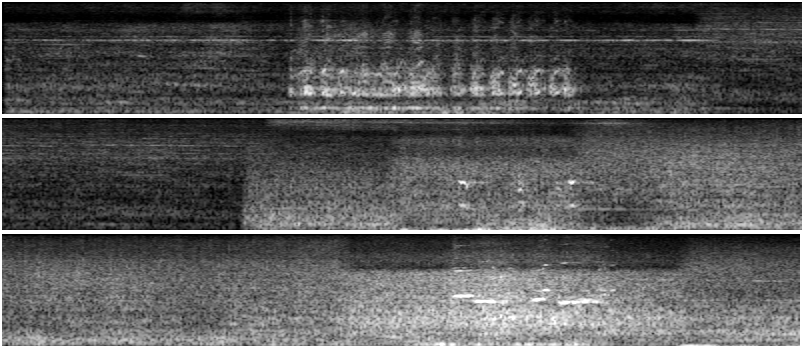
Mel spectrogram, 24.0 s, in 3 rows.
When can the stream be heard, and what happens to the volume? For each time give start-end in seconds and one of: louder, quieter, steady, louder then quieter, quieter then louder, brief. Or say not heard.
10.3-23.9 louder.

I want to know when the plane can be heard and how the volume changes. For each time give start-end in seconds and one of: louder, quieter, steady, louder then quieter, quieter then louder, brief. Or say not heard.
0.0-23.9 louder.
